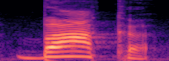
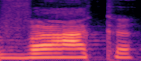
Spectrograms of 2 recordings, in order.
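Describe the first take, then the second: First: The word starts with a b sound. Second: The word starts with a v sound. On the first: "trocando o fonema V por B" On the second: "trocando o fonema V por B"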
